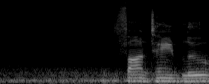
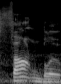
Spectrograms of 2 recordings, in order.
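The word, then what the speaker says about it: Fontainebleau: Fontaine blue, however you want to say it. Some people say it's fountain blue, but that is not the correct pronunciation. It's font fontine blue. Fontaine or Fontainey blue.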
